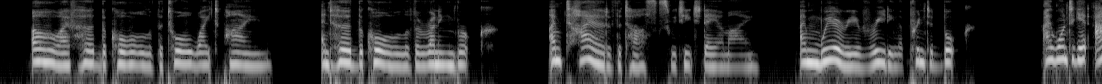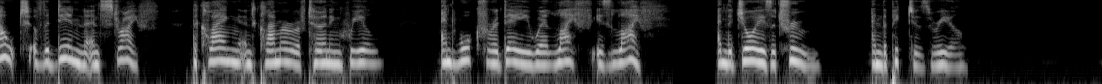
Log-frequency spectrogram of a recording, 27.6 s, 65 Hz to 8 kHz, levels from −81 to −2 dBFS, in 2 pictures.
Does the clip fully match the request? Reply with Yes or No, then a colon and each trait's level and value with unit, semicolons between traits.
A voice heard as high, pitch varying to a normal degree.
Yes: high, 205 Hz; average, 3.4 semitones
